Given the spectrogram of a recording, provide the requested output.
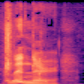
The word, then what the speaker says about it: Lindner: speaking of the coalition talks, actually, there's some polling that shows that Christian Lindner, Lindner. In German, you pronounce all the letters. That's how German works.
